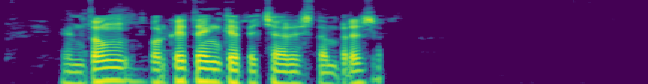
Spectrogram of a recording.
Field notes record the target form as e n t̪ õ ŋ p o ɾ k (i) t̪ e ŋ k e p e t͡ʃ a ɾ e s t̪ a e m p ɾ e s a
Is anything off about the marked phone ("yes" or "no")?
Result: yes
